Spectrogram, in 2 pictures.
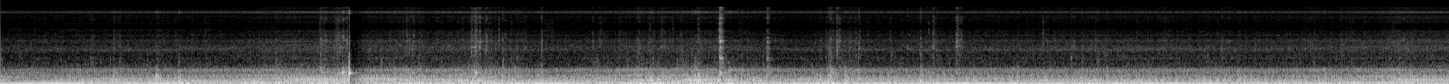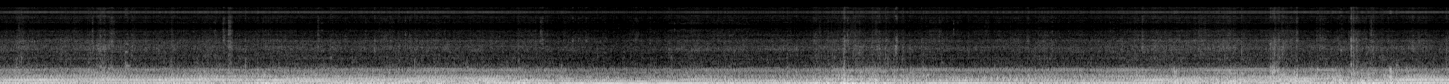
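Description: Toyota Hilux 4x4 engine running at low revs while crawling over rough ground, the engine note rising and falling slowly. A heavy low rumble sits underneath, with occasional knocks and clatter as the truck jolts over ruts.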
